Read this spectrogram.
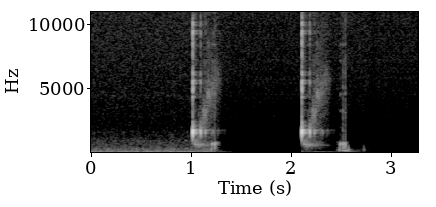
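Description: Soft interface clicks sound.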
